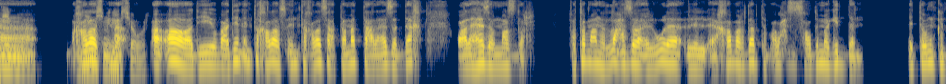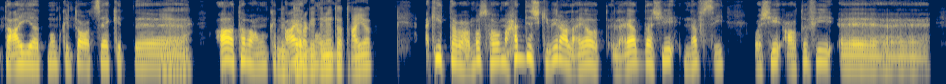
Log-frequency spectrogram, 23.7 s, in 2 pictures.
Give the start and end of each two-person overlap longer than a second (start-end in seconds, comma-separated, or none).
none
